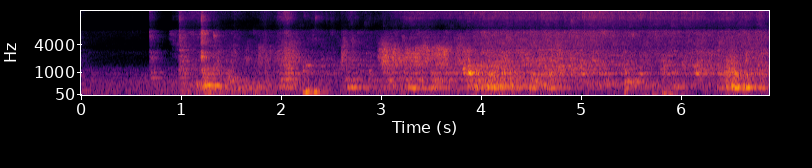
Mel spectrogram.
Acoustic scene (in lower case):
restroom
